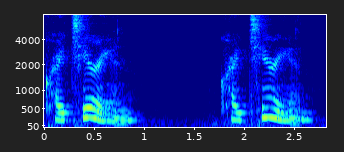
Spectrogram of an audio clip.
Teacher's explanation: criterion, where we stress the second syllable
